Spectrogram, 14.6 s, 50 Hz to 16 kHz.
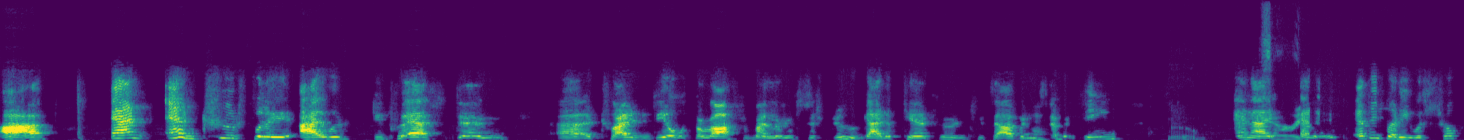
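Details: Real interview speech of an adult woman, an actress and comedian, with cerebral palsy since birth (born 1956); dysarthria (cerebral palsy).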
